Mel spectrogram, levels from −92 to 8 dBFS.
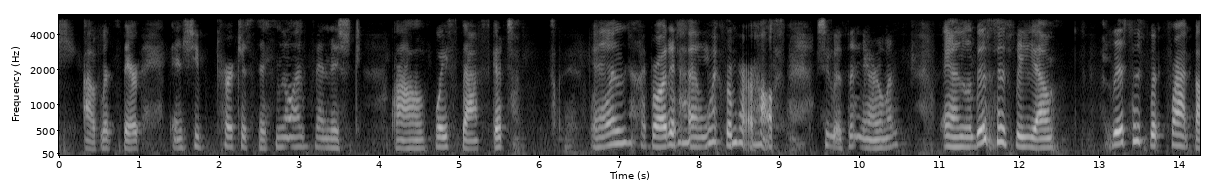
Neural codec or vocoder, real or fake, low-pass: codec, 16 kHz, 1 kbps, FreqCodec, larger model; fake; 5.4 kHz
